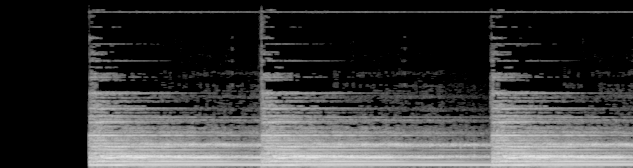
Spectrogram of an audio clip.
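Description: A bell tolling three times, about two seconds apart, starting about a second in; each stroke rings on steadily until the next.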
